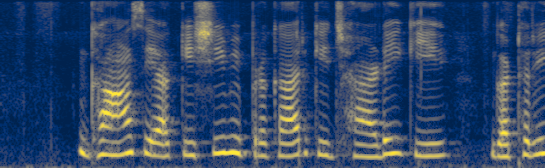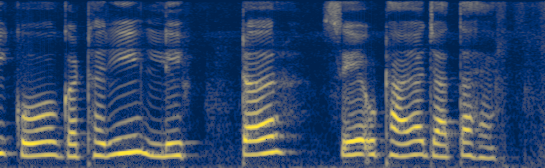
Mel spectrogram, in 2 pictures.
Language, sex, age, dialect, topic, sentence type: Hindi, female, 18-24, Marwari Dhudhari, agriculture, statement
